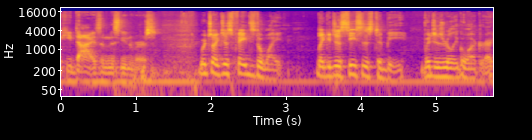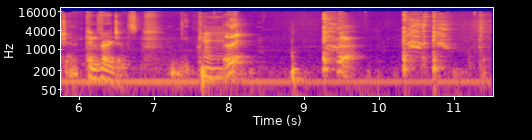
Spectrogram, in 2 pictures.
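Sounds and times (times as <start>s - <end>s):
speech: 0.0s - 8.4s, 9.5s - 9.8s
low steady hum: 0.0s - 11.5s
person coughing: 8.0s - 8.4s, 9.3s - 11.5s.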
